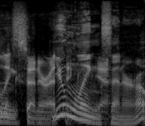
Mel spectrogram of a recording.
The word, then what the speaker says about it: Yuengling Center: Yuengling Center.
